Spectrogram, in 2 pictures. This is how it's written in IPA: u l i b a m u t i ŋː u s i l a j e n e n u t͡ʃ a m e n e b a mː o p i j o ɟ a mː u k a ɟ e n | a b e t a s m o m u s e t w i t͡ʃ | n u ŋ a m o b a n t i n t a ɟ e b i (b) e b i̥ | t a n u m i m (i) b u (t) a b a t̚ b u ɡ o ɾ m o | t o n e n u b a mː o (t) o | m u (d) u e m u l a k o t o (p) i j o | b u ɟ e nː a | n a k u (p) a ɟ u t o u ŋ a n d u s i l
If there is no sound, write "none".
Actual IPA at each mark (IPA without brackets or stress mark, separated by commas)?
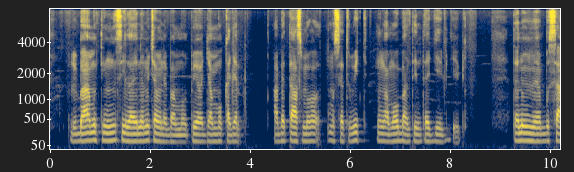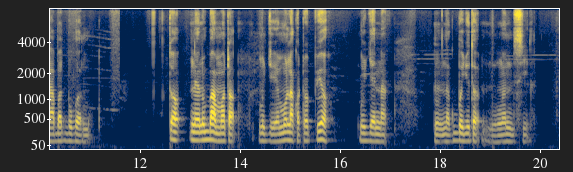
ɟ, e, s, t, ɟ, p, b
